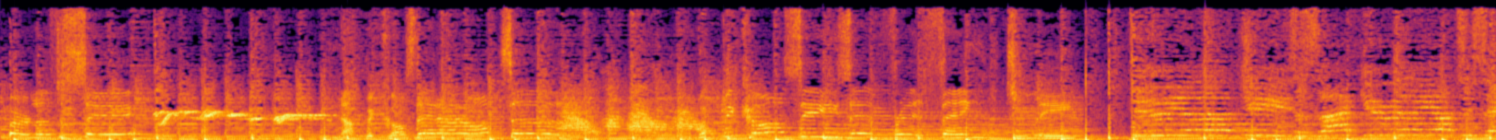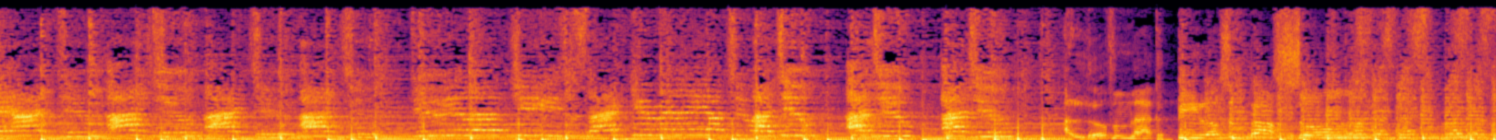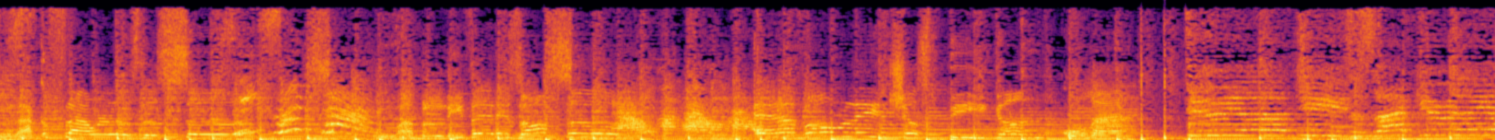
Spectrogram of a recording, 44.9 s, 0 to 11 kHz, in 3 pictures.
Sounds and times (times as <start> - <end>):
Music for children: 0.0 - 25.6, 26.8 - 44.8.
